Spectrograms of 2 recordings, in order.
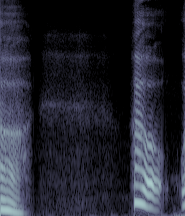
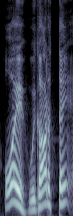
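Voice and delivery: put-on loud, higher, botched Irish accent; attempted Irish accent; 4 semitones higher, 8 dB louder than usual. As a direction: have a clumsy go at an Irish accent. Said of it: "I can't even do their accent".

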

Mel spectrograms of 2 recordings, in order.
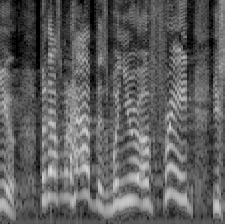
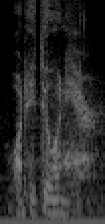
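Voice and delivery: very soft, low whisper; 8 semitones lower, 26 dB quieter than usual. Acted. God questioning Elijah up close, whispered. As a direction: whisper the question gently into his ear. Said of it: "And then he whispers to him".

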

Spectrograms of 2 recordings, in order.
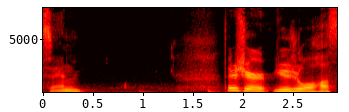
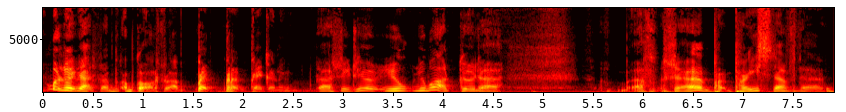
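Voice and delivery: flustered barkeep; 4 dB louder than usual. Acted. Barkeep Barry welcoming the cleric, flustered and stammering. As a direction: stumble over the welcome.

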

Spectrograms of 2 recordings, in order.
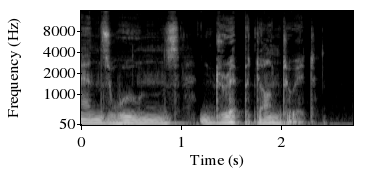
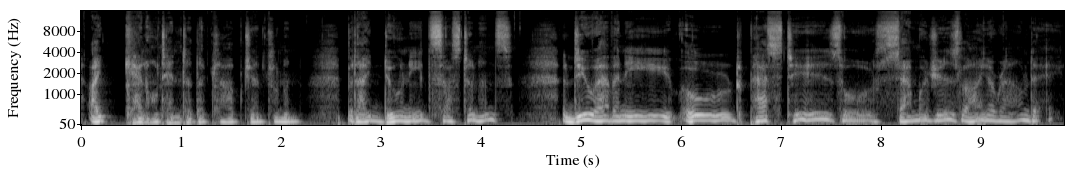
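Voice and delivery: higher, slowed, pleading request; Velveen, hungry and urgent; 9 semitones higher than usual. Acted. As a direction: ask for food under his breath.

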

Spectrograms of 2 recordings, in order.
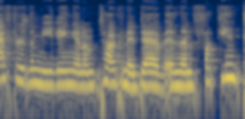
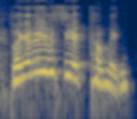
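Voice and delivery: ordinary talk, nothing marked

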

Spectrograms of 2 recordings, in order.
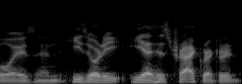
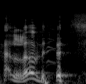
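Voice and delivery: giddy fan; 10 semitones higher, 5 dB louder than usual. Retold or imitated. Readers loving the comic.

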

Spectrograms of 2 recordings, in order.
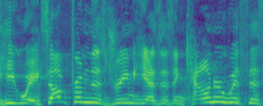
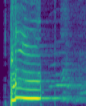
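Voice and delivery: piercing high imitated whistle blast; loud whistle beep; 12 dB louder than usual. Pastor imitates the referee's whistle, sharp high beep.

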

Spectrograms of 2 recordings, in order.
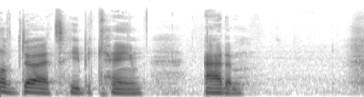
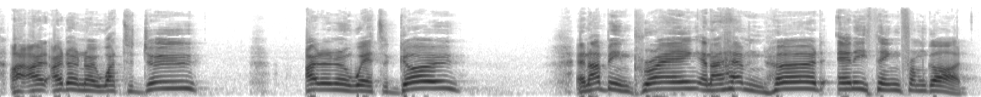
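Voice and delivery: put-on rising, louder pleading of a desperate girl; frustrated daughter; 4 semitones higher, 3 dB louder than usual. Daughter begs her pastor father, desperate and pleading. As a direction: voice climbs higher as she pleads with Dad. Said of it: "She comes into her father's office saying".

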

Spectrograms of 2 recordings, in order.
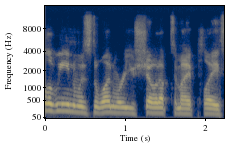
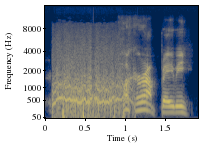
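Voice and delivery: mock seductive; 5 dB louder, slower than usual. Teasing flirt voice.

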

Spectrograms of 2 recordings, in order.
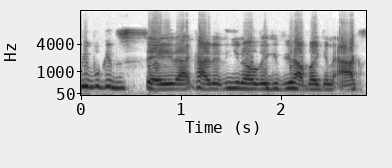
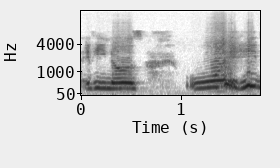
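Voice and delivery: ordinary delivery

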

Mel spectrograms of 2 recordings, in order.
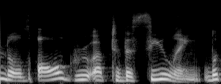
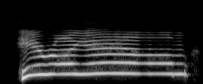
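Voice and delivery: very high, slow, drawn-out call; high cry; much slower than usual. A narrator's reading. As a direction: call out gleefully from inside the tureen. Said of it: "cried a voice from the soup tureen".

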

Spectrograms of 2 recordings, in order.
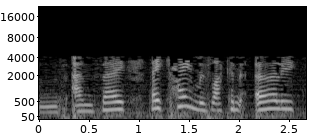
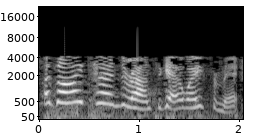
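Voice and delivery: louder, higher storytelling; emphatic restart; 6 semitones higher, 12 dB louder than usual. Real, not acted. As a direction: pick the story back up loudly over laughter. Resumes loudly over audience laughter.

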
